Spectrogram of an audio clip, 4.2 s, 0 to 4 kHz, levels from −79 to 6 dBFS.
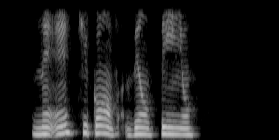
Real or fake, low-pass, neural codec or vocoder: real; 3.6 kHz; none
